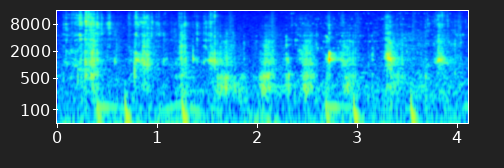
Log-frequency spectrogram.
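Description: Close-up crunching of a potato chip being chewed: a quick, irregular run of crisp crunches.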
